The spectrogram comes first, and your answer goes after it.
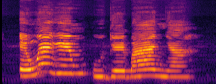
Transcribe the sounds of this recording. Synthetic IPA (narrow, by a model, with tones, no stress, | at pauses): e˨ŋʷe˦ɣɪ˦m̩˦u˨ɡe˨ɡ͡ba˦a˦ɲa˦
